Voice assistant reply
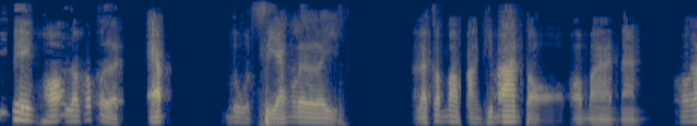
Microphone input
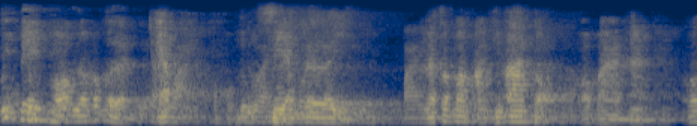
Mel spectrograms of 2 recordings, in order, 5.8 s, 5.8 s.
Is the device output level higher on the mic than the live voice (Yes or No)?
Yes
